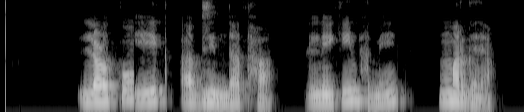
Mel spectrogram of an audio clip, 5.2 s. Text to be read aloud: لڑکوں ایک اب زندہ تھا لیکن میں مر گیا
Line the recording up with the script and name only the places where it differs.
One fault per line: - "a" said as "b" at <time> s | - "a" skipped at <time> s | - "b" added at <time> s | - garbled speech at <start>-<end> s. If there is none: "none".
none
